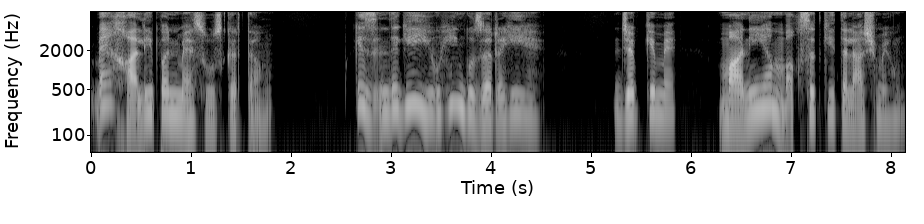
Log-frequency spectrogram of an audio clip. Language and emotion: Urdu, sad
